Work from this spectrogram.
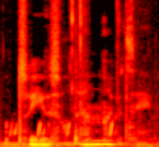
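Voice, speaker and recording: A woman's voice: on the low side, little pitch movement, normal speed, natural voice. Woman playing a whispering, sweetly sly royal witch. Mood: musing, coaxing. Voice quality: soft breathy whisper. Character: sweetly sly royal witch trading rare magical items. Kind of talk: ASMR fantasy roleplay. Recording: clearly noisy close whispered recording.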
